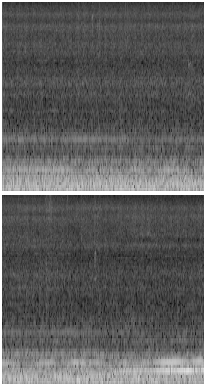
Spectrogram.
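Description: Jet airliner engines heard from inside the cabin as the plane lines up on the runway: a steady low rumble with a steady whine. Near the end a second, lower whine joins and the pitch begins to rise as the engines spool up for take-off.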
